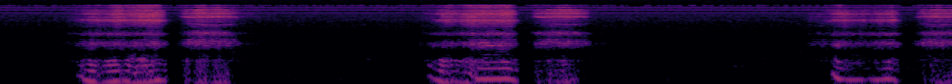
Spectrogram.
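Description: Slow snoring from a sleeping adult, a rough inhaled snore followed by a softer exhale, roughly every five seconds in a quiet room.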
